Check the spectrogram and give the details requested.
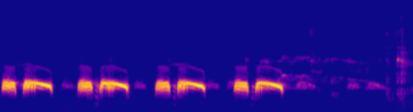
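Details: Spotted dove giving a fight-provoking coo: four paired low hooting phrases, each a short burst then a longer falling note, repeated roughly every second, ending in softer trailing coos with a brief high squeak.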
